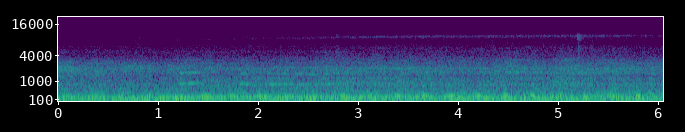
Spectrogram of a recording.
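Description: Passenger train carriage running along the track, heard from inside the coach: a steady low rumble of wheels on rails.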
